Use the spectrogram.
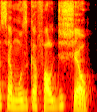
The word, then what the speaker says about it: Chell: Não fica claro se a música fala de Shell, pois a pronúncia de Shell é praticamente a mesma de céu em italiano.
